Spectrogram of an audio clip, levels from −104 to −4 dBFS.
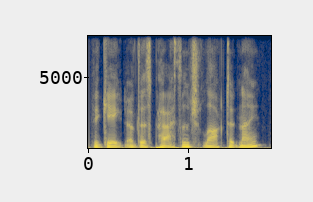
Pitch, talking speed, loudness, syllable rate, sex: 105 Hz, 295 wpm, -16 LUFS, 6.9 syllables/s, male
